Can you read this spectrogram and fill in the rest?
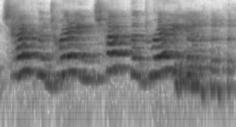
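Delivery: high, loud, drawn-out demand; irate child. Retold or imitated. Jill to sibling in the bathroom, irate yell. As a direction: imitate a furious kid yelling. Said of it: "Jill is just irate".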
